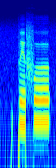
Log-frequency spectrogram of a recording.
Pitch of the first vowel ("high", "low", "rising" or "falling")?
low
